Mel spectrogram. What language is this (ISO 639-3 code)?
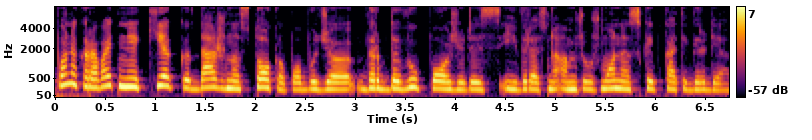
lit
